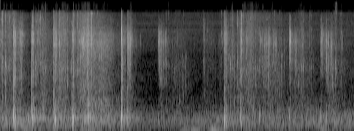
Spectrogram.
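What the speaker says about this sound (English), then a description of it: "And I was hearing so many footsteps over there too." Footsteps in the video game Arena Breakout Infinite, a series of crisp, fairly close steps in an uneven rhythm over a low background, with a brief quieter stretch midway.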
